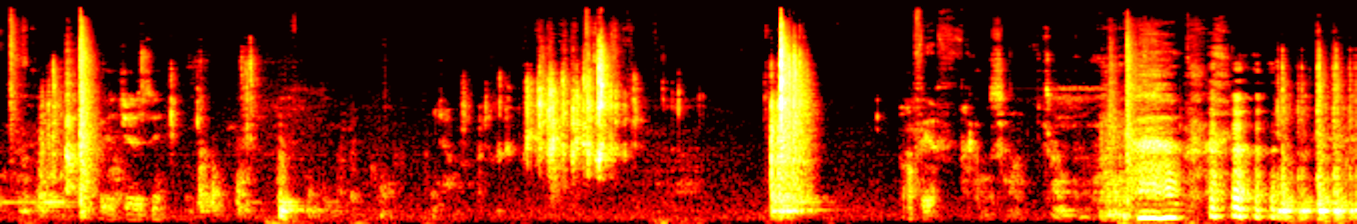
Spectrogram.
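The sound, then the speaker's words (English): Wooden dice clatter and tumble across a tabletop in several short, sharp bursts of knocks, with muffled voices and quiet movement between the rolls. “Are these your dodgy weighted wooden dice?”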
